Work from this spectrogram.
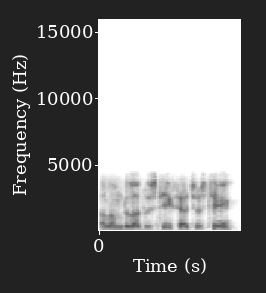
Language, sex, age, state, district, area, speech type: Kashmiri, male, 18-30, Jammu and Kashmir, Ganderbal, rural, conversation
